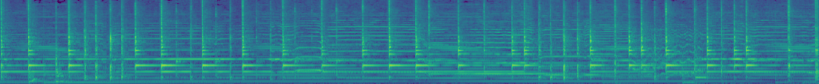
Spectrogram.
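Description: Indian-style instrumental music: quick tabla strokes and a plucked-string melody over a steady low drone.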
